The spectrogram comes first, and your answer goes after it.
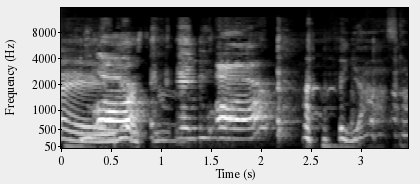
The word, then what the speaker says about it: Yaa: I pronounced your name right. I meant to ask you. Yes, you did pronounce it right. Yes. It's so cool cuz I feel like I'm calling you an a star when I say your name.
